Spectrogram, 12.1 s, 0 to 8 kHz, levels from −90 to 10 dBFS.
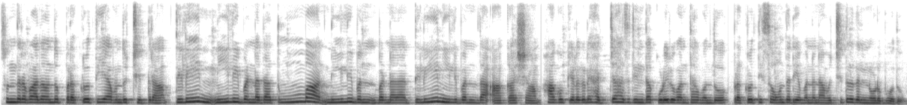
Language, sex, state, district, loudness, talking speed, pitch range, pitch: Kannada, female, Karnataka, Belgaum, -17 LUFS, 125 wpm, 200-230 Hz, 215 Hz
